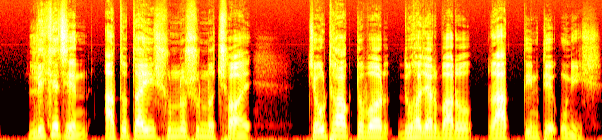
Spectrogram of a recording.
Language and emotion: Bengali, neutral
